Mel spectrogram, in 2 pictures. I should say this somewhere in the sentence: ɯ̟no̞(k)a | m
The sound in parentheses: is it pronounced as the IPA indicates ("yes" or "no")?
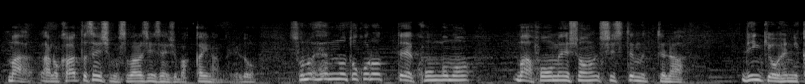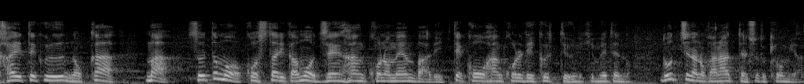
yes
